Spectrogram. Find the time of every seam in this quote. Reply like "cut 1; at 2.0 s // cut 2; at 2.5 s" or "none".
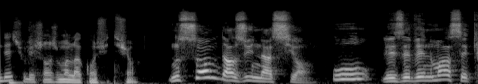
cut 1; at 1.5 s // cut 2; at 3.2 s // cut 3; at 3.7 s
